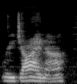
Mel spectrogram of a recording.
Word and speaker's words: Regina: And at one time, the town motto for Regina was the town that rhymes with fun.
